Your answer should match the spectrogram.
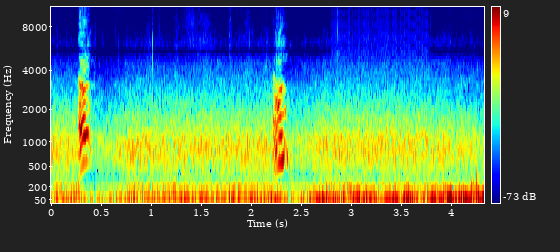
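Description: A dog gives two short, high yelps about two seconds apart, each falling in pitch, over a steady background hiss.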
